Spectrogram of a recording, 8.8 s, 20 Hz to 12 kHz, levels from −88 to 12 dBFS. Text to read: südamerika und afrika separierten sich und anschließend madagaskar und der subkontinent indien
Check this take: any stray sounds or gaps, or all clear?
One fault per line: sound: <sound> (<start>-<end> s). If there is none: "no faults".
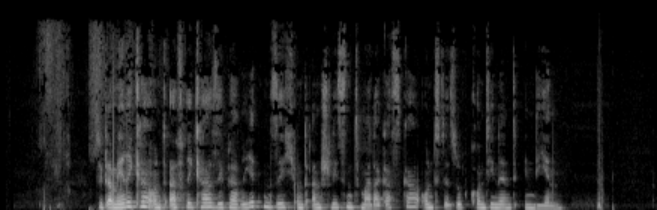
sound: whoosh (8.0-8.1 s)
